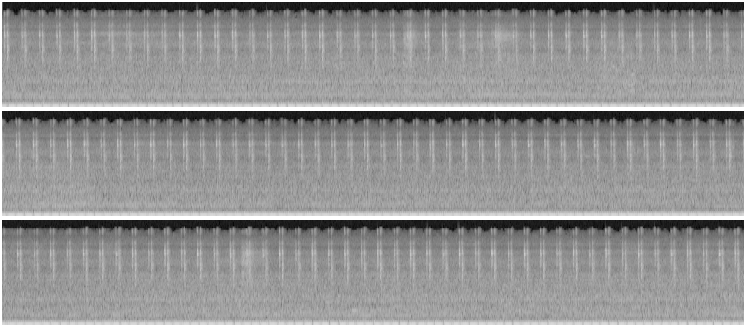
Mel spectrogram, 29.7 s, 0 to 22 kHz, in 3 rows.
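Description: Diesel engine of a Tadano 180G-5 crane running steadily, heard from inside the operator's cab: a deep, even engine note with a fast, regular ticking pulse and a faint steady hum over it.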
